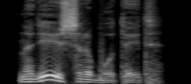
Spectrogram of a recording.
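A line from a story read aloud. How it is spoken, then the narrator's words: Muttered. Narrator (Russian): буркнул Генке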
